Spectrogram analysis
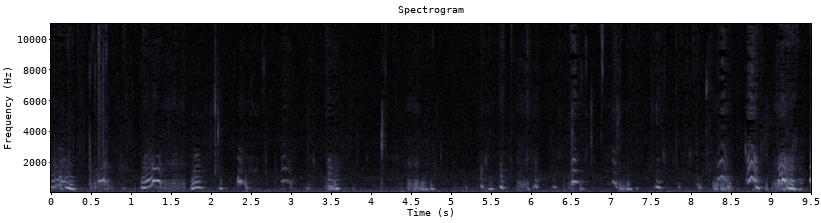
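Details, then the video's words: Labradoodle puppies, 18 days old, in their first fight over milk: scattered short squeaks, whines and grunts from several pups, uneven and overlapping, with soft shuffling between. "Labradoodle puppies 18 days 1st milk fight"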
